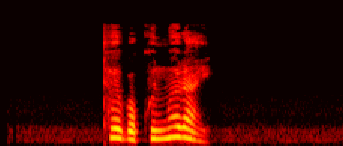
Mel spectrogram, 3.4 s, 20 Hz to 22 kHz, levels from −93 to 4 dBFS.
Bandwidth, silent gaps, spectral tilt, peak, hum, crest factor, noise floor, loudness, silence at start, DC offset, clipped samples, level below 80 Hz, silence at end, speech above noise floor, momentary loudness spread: 11.5 kHz; none; -5 dB/octave; -14 dBFS; none; 20 dB; -73 dBFS; -30 LUFS; 1.05 s; under 0.1%; under 0.1%; -86 dBFS; 1.4 s; 45 dB; 3 LU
